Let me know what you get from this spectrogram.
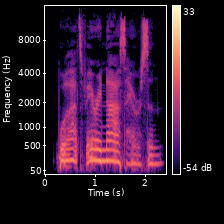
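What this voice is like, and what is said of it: Poor imitation of another person's voice. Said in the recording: “Bill Clinton accent ... That's horrible.”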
